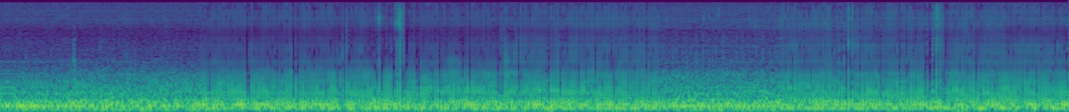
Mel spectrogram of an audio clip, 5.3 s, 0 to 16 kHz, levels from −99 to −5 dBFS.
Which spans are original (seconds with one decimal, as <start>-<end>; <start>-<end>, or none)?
0.0-1.0; 3.3-3.9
